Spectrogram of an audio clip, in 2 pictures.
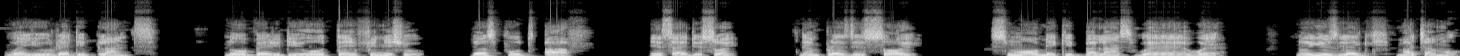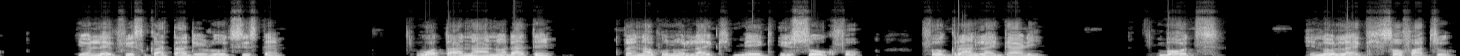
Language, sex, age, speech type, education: Nigerian Pidgin, male, 46-60, spontaneous, tertiary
